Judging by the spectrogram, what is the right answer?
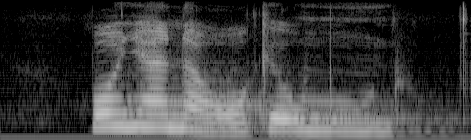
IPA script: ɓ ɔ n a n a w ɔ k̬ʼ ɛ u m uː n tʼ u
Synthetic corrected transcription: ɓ ɔ ɲ a n a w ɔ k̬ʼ ɛ u m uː n tʼ u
